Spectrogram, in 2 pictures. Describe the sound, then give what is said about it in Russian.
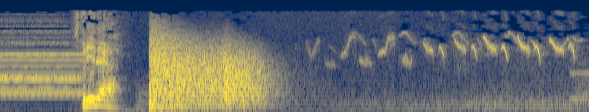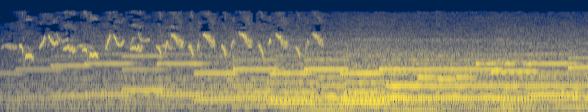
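A sharp gunshot blast during a bird hunt, with woodcocks as the quarry, fades in a decaying rumble. High, twittering bird chirps follow, then soft music rises underneath. “Стреляешь, как заправская охотница.”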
